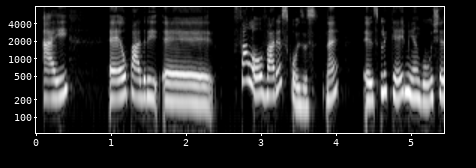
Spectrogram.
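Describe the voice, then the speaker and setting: Woman, Brazilian Portuguese accent, guest telling her testimony, animated storyteller acting out dialogue, rapid pace, dry close recording. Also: fairly high pitch, clean tone, no echo. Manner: lively storyteller who acts out dialogue. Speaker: podcast guest. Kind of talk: conversion testimony told as a story.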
